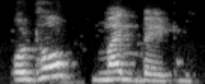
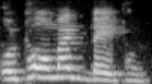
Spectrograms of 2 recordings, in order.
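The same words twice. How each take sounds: First: It is said with a pause after the first word. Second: It is said without a pause after the first word. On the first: The listener is told to get up and not sit. "अब यहाँ पे मैं वक़्फ़ करूँगी, उठो, gap करा मैंने" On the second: The listener is told not to get up but to stay seated. "बैठने की ताकीद हो रही है ना"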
